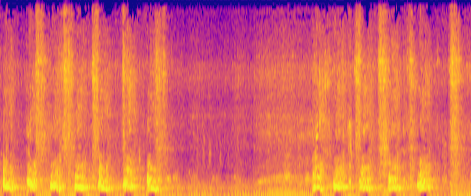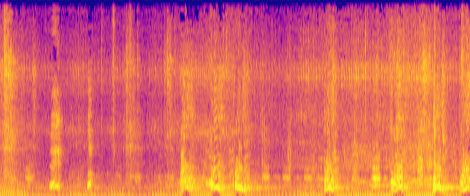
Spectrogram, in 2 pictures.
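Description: A Rottweiler barks in rapid, harsh bursts, roughly two per second, with some background noise.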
